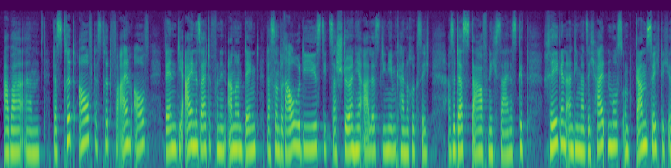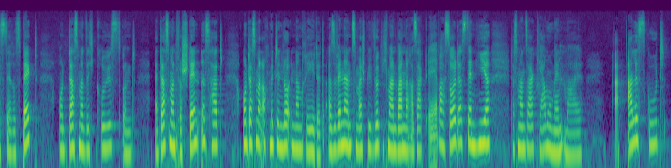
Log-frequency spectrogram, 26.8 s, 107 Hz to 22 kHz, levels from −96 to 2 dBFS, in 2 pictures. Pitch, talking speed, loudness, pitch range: 200 Hz, 205 wpm, -19 LUFS, 185-215 Hz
